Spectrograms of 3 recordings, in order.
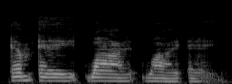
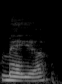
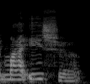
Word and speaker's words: Mayya: It looks like Mayya. And I had an uncle, sidebar, who used to call me Maisha. I'm like, you know what, Uncle Dave? That's a lot. You put extra syllables to that. That's a bit much. It's just Mayya.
